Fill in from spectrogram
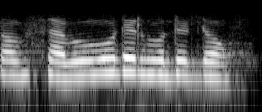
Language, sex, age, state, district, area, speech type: Bodo, female, 18-30, Assam, Kokrajhar, rural, conversation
